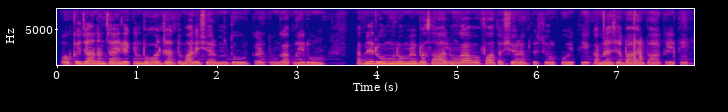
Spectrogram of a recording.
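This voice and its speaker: A hoarse woman reading a romance novel aloud and voicing all its characters, often clearing her throat and restarting words. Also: little pitch movement, a little mellow. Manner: narrow pitch range, stumbles and restarts words. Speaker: audio novel narrator.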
